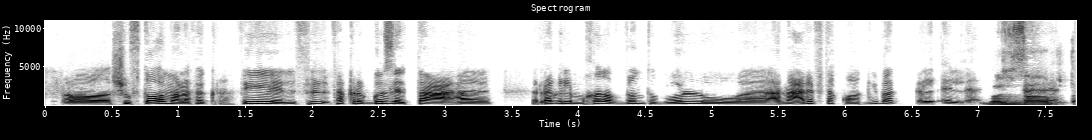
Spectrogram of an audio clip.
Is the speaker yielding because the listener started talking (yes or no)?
yes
